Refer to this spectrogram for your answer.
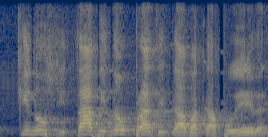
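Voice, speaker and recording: The speech is fairly slow, with lively intonation. Noticeable background noise and audible room echo fill the recording. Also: man. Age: 70s. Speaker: retired teacher and local historian. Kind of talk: ceremony speech.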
